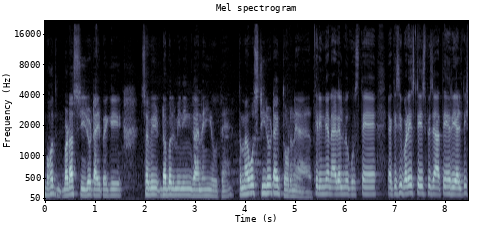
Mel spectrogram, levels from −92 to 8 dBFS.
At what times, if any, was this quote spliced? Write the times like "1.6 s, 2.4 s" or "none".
5.4 s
